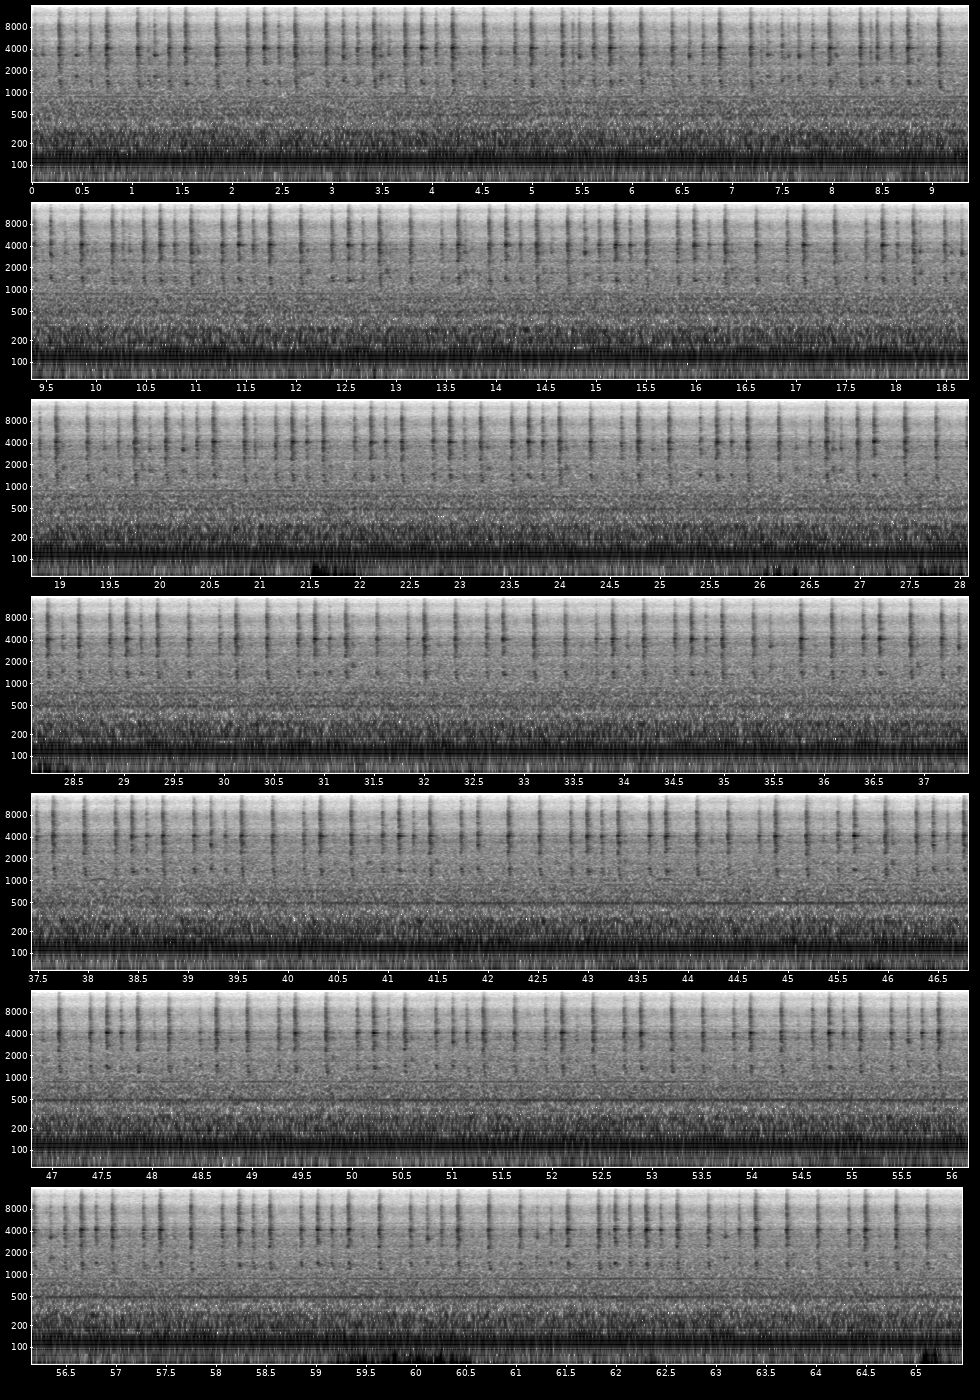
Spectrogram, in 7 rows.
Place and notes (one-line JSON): {"title": "Alleyway in Athens, GA USA - HVAC wit a beat", "date": "2018-08-17 08:38:00", "description": "This is a hip HVAC unit in an alleyway behind three businesses.", "latitude": "33.94", "longitude": "-83.39", "altitude": "235", "timezone": "GMT+1"}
